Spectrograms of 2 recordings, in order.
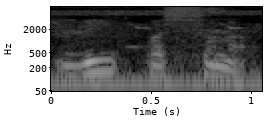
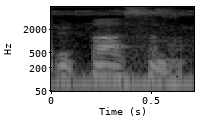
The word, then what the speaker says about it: Vipassana: The word is pronounced Vipassana. It's pronounced Vipassana. Sounds like asana, something to do with yoga.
